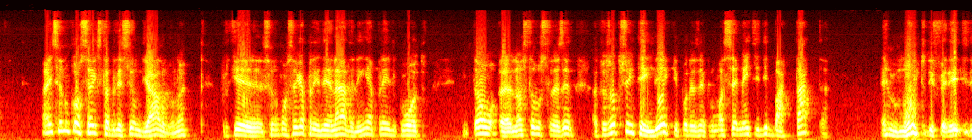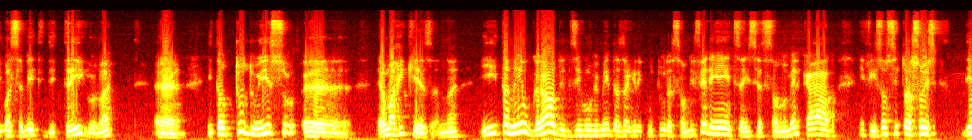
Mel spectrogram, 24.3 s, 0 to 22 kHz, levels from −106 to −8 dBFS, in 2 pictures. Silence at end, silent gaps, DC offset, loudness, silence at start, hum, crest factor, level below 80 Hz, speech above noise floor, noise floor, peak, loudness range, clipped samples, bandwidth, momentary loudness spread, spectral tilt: 0 s; none; under 0.1%; -12 LUFS; 0.55 s; none; 12 dB; -48 dBFS; 44 dB; -56 dBFS; 0 dBFS; 3 LU; under 0.1%; 13 kHz; 10 LU; -6 dB/octave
